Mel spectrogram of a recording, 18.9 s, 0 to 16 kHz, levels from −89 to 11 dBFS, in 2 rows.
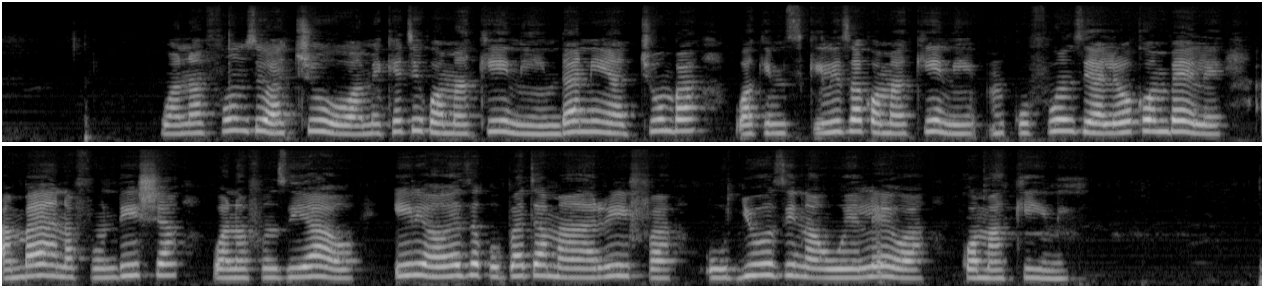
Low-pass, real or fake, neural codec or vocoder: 14.4 kHz; real; none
